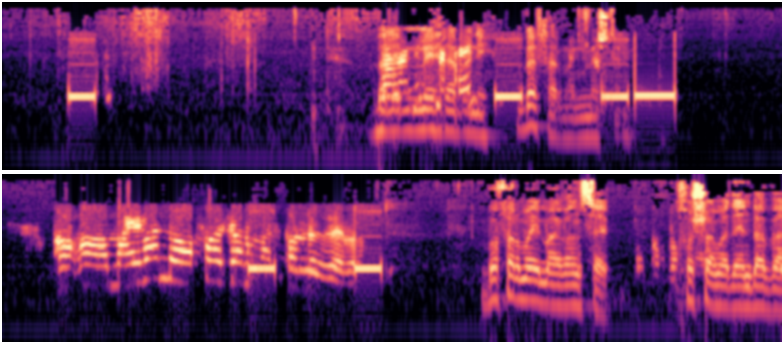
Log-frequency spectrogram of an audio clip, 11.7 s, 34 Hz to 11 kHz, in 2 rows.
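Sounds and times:
telephone beep for an incoming call: 0.5 - 0.8, 3.7 - 5.1, 7.7 - 8.7
speech: 2.8 - 4.8, 6.5 - 8.8, 9.5 - 11.6.

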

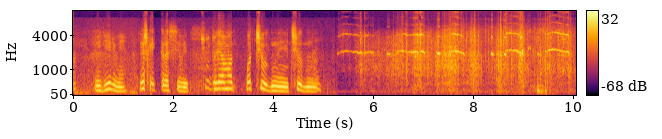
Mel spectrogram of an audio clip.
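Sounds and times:
speech: 0.0 - 5.0
small child's unoiled tricycle squeaking and creaking: 4.4 - 10.0
soft rattling and patter: 5.3 - 10.0.

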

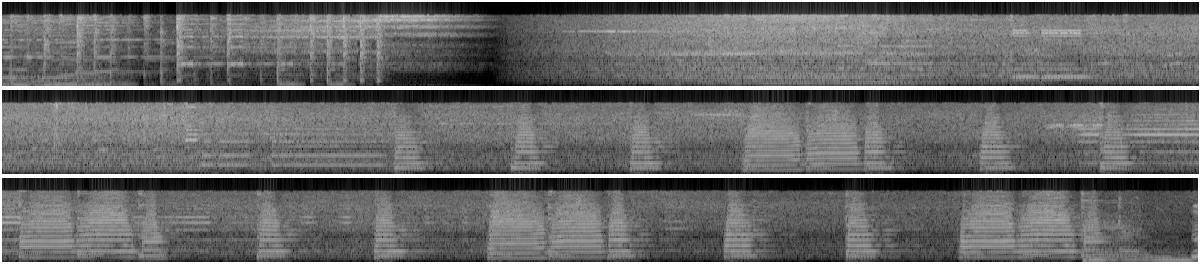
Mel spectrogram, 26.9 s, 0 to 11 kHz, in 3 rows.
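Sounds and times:
rhythmic music: 0.0 - 3.1, 26.0 - 26.9
car engine noise in street traffic: 3.8 - 25.2
busy street traffic rumbling with cars waiting at traffic lights: 3.8 - 26.9
car horns honking in street traffic: 4.3 - 8.4, 10.3 - 26.6
person speaking: 26.4 - 26.9.

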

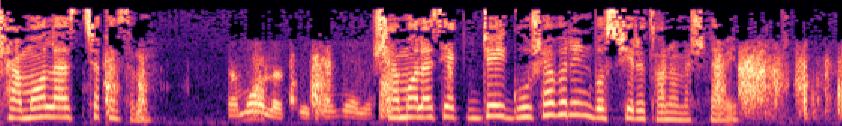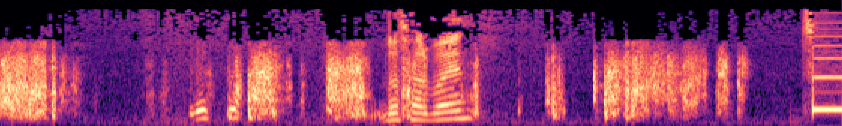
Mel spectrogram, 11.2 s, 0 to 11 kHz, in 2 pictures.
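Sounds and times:
speech: 0.0 - 5.3, 6.9 - 7.5, 8.2 - 9.0, 11.0 - 11.2
garbled voice-like sounds: 4.9 - 10.6
telephone busy tone after a call disconnects: 11.0 - 11.2.

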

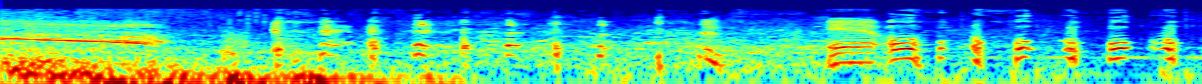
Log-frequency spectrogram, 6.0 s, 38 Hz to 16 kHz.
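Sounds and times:
loud rumbling explosion boom: 0.0 - 3.0
people talking and chattering: 0.0 - 6.0
laughter: 1.3 - 6.0.

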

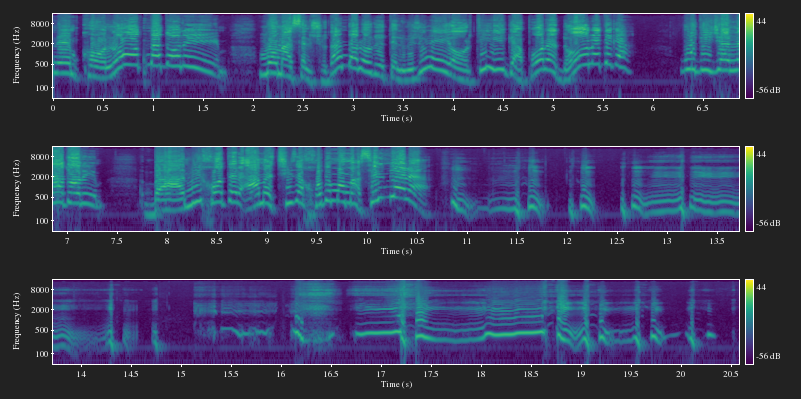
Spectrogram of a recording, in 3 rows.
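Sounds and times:
speech: 0.0 - 14.9, 15.5 - 20.4
man crying and wailing: 10.8 - 20.5.

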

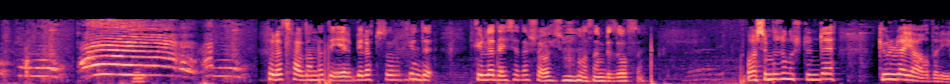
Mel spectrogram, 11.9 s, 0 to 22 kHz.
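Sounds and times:
two-month-old baby crying inside a house: 0.0 - 3.2
speech: 3.4 - 8.2, 9.3 - 11.8.

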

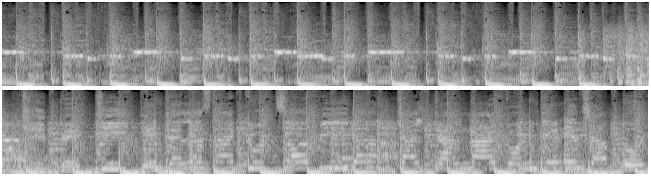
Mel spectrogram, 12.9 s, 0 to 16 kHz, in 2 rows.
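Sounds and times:
bright whistled melody: 0.0 - 6.7
upbeat music track: 0.0 - 12.9.

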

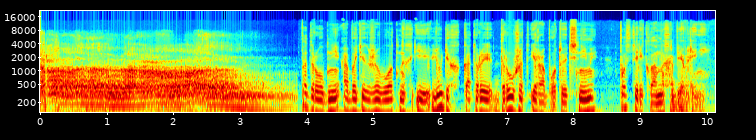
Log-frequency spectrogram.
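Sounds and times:
lion roaring: 0.0 - 3.9
speech: 4.0 - 10.1.

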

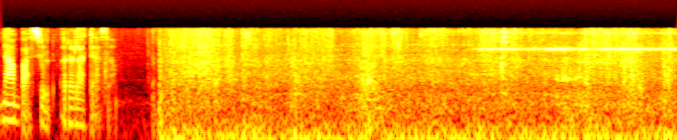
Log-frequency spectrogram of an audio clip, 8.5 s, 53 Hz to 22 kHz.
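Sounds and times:
speech: 0.0 - 1.6
train rumbling in a railway depot in Chișinău Moldova: 1.8 - 8.4
thin sustained high squeal of train wheels: 5.9 - 8.4.

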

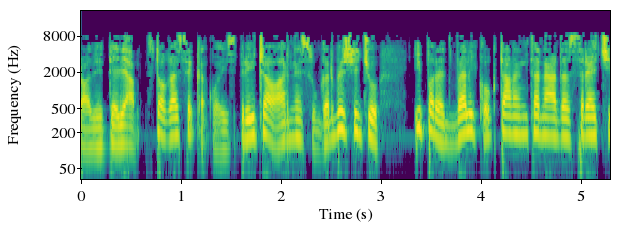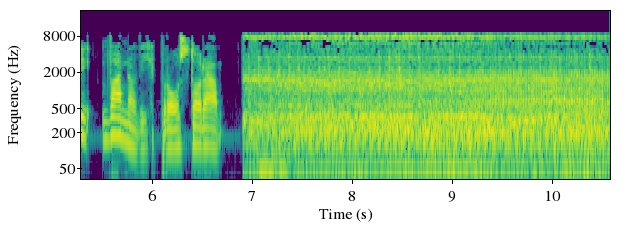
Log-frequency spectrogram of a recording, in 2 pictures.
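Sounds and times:
speech: 0.0 - 7.8
old lathe for making rings and spinning tops running: 6.9 - 10.5.

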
